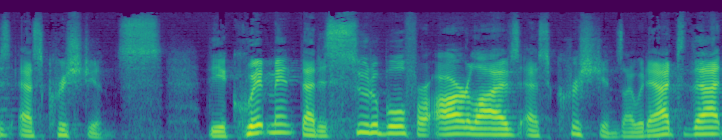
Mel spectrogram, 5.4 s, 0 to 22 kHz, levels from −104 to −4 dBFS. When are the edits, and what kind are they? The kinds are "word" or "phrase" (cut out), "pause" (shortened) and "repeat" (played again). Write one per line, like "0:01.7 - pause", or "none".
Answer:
none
